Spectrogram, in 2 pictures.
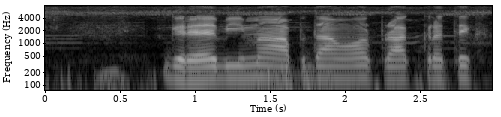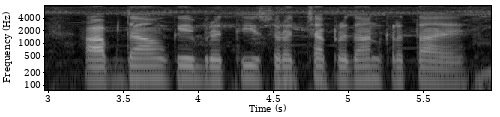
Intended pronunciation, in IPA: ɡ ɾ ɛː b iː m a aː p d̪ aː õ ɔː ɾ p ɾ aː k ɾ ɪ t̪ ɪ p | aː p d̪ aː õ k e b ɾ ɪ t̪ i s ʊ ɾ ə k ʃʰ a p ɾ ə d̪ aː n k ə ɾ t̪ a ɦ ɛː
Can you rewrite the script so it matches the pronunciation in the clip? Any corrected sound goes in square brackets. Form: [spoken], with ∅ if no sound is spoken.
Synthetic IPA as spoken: ɡ ɾ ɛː b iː m a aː p d̪ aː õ ɔː ɾ p ɾ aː k ɾ ɪ t̪ ɪ [k] | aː p d̪ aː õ k e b ɾ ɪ t̪ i s ʊ ɾ ə k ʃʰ a p ɾ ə d̪ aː n k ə ɾ t̪ a ɦ ɛː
